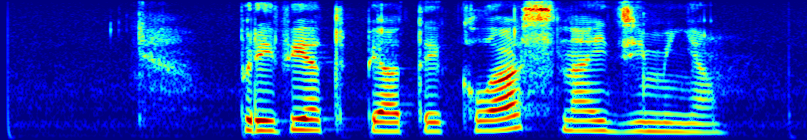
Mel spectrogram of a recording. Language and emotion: Russian, neutral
